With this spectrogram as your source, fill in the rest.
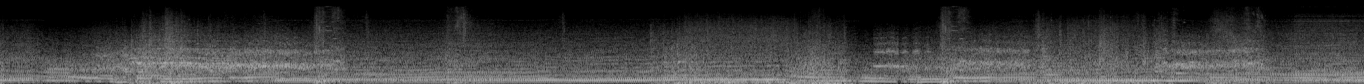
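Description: Tyres skid and hiss on tarmac through the corners.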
